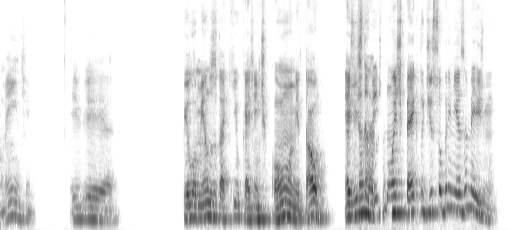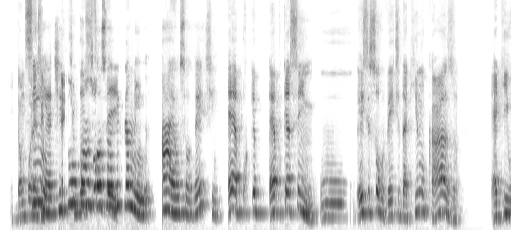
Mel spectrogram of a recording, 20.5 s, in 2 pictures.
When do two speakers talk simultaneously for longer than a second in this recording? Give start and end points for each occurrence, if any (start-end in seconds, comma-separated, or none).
10.7-12.7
